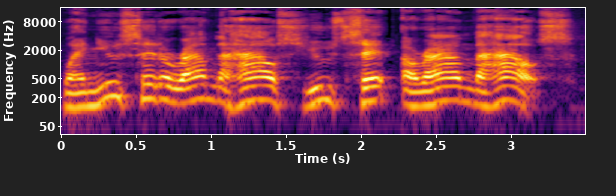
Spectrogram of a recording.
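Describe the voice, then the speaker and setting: A man's voice: a little high, measured pace, pitched above the performer's own voice. A man voicing a smug, rude, self-righteous storybook red ball, with a condescending, emphatic delivery. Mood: taunting.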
